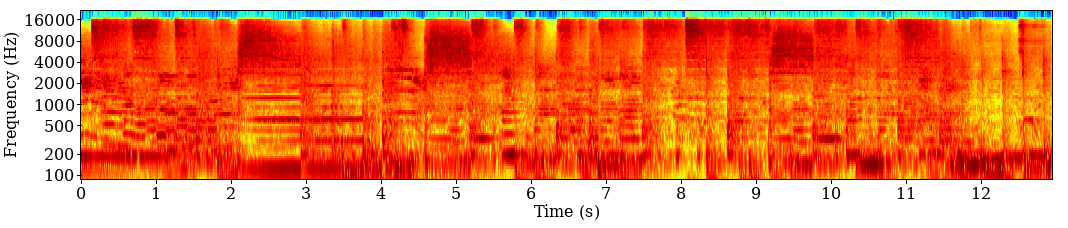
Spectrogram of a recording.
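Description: Live rock band playing an instrumental passage without vocals: electric guitar and electric bass over a drum kit, with repeated cymbal crashes.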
